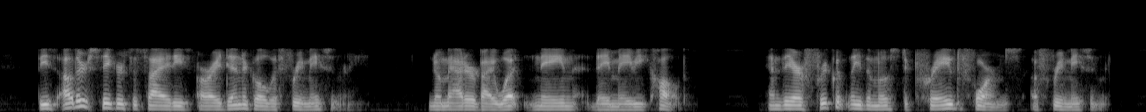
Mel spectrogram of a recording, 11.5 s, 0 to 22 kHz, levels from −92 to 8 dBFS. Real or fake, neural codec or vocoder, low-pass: fake; codec, 16 kHz, 4.8 kbps, FACodec; 3.6 kHz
